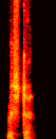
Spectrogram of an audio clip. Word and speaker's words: Worcester: How do you say Worcestershire sauce? – Worcestershire. – Worcester? – Yeah, Worcester. – Worcester. Is that that's the correct pronunciation, isn't yeah.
